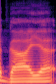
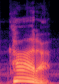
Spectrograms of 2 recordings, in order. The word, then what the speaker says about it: Gaya: Bloomington, chamado Christopher Beckwith, a ortografia Gaia é a leitura coreana moderna dos caracteres usados para escrever o nome, enquanto a pronúncia correta seria Kara.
